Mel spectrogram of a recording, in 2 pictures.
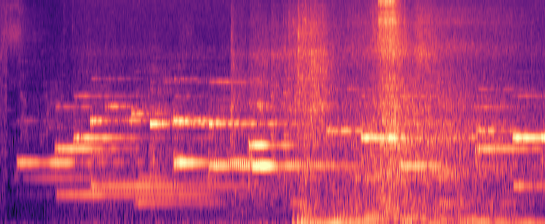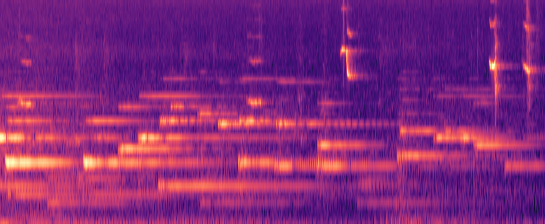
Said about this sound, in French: Ou la musique du marchand de glace.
